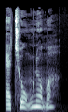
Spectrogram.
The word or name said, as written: atomnummer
